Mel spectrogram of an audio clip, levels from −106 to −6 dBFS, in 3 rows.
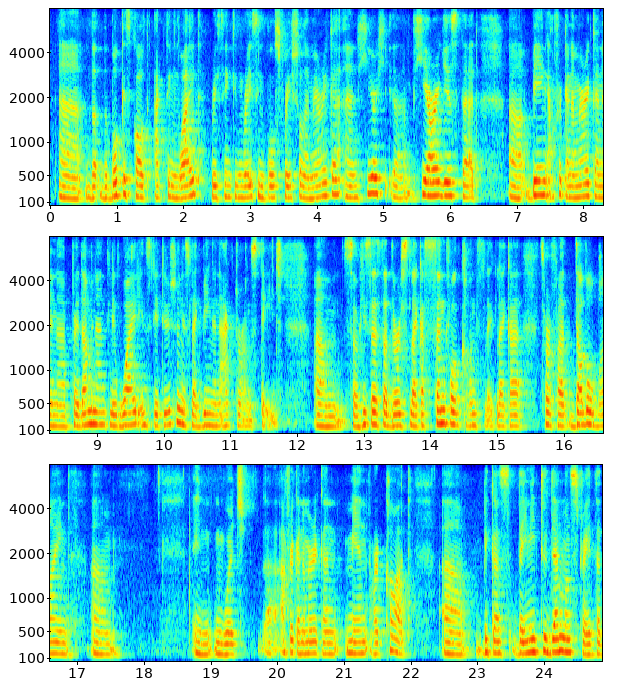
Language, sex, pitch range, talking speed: English, female, 170-195 Hz, 165 wpm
